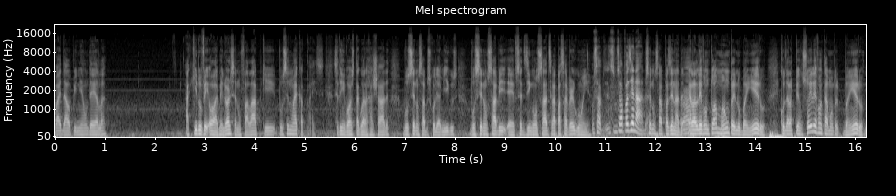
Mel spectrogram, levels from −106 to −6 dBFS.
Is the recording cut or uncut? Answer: uncut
